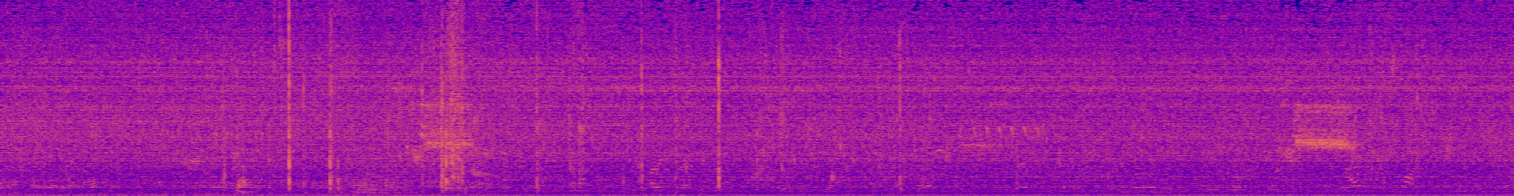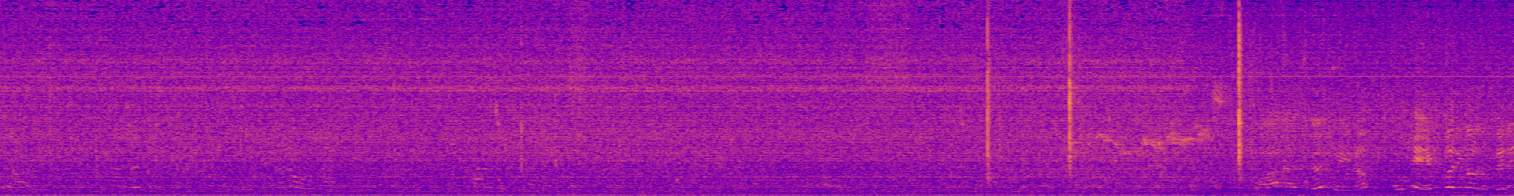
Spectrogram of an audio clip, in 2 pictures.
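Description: Faint, indistinct voices of people around the rowing barge over a steady low hum, with a few short sharp knocks now and then.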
